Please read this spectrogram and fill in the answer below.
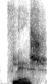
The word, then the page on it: flesh: Indian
